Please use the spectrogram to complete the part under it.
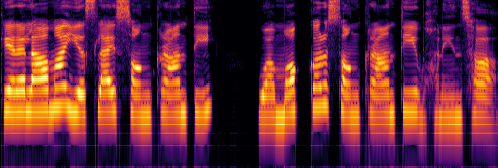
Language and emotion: Nepali, neutral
